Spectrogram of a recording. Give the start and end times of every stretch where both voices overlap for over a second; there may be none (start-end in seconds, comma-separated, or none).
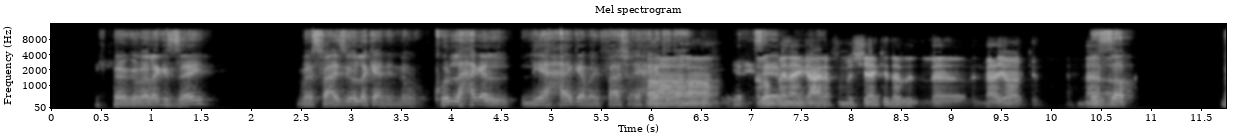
5.9-7.8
